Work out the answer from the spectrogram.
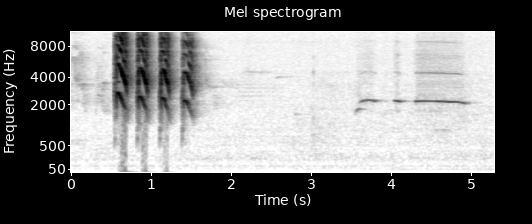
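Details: Molting pet parrot indoors: a rapid burst of four harsh grating squawks in about one second, followed by soft thin whistled chirps and a longer faint steady whistle.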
